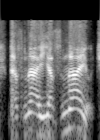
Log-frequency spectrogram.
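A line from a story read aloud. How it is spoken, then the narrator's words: Near shout. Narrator (Russian): чуть не завопил я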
